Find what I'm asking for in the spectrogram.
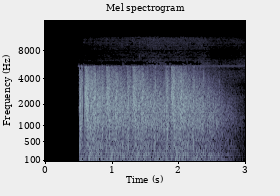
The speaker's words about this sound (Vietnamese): Bốn tiếng nổ liên tiếp vang lên, tiên khí của bốn người Hồ Ngôn đạo nhân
